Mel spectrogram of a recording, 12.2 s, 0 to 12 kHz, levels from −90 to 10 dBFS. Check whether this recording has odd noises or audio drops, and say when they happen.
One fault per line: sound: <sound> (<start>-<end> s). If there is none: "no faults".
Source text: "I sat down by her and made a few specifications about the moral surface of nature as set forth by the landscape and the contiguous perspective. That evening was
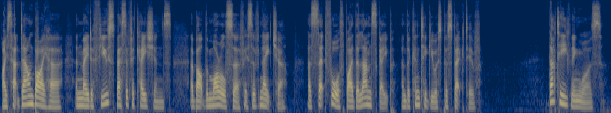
no faults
